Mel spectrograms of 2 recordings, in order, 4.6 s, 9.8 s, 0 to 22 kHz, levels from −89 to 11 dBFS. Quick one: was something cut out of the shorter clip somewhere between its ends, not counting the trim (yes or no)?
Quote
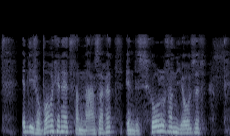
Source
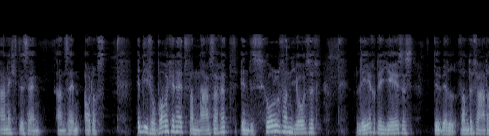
no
